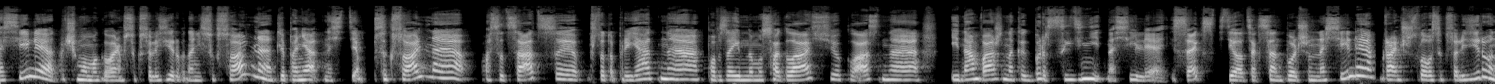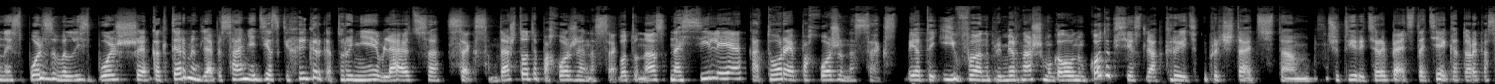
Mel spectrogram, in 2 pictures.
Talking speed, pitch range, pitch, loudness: 155 wpm, 200-240 Hz, 210 Hz, -14 LUFS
